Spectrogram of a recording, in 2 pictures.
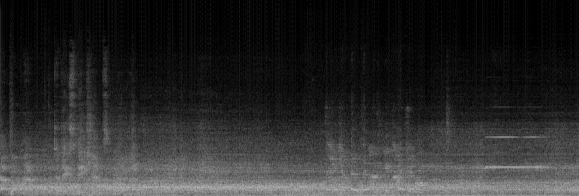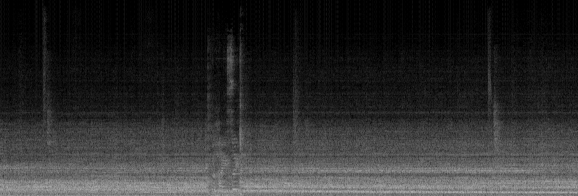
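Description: A subway train rumbles and roars steadily along the track.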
